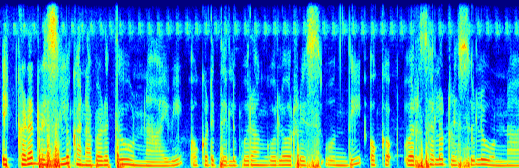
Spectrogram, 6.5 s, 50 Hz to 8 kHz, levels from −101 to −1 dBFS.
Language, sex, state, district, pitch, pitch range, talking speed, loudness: Telugu, female, Telangana, Mahabubabad, 205 Hz, 195-225 Hz, 120 wpm, -20 LUFS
